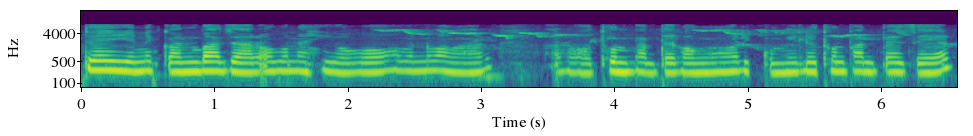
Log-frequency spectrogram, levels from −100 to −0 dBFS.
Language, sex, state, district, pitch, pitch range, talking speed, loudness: Chakma, female, Tripura, Dhalai, 235 Hz, 225-245 Hz, 180 wpm, -17 LUFS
